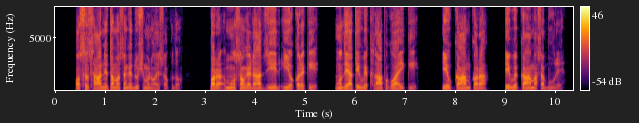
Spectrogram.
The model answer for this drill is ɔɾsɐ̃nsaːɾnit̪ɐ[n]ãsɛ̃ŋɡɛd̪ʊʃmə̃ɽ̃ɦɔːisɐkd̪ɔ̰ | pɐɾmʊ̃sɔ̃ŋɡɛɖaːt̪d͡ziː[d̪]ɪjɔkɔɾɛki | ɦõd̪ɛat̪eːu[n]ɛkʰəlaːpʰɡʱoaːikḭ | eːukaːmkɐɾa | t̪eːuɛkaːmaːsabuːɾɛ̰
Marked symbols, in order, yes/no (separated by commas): no, yes, no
